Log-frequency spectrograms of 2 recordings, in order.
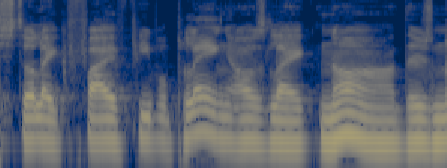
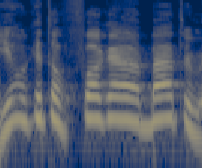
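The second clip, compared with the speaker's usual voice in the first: very high, shrill screaming yell; 11 semitones higher than usual. Retelling screaming during a poker night at home: retelling own scream. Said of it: "So when I screamed".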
